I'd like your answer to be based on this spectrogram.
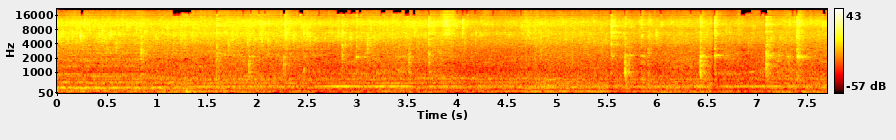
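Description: Ground green chillies fry in a pan with a steady close sizzle, while scattered clinks and scraping stir through it from start to finish.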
